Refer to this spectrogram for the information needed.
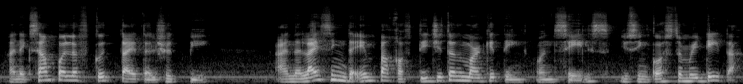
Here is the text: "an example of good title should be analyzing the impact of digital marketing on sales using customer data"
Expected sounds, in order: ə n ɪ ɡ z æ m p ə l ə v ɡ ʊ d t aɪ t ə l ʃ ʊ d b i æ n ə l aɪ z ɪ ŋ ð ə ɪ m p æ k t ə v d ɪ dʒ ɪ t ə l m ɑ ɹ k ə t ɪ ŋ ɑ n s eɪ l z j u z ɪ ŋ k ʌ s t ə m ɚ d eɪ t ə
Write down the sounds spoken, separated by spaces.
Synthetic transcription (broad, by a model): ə n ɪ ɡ s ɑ m p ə l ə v ɡ ʊ d t aɪ t ə l ʃ ʊ d b i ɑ n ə l aɪ s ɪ ŋ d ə ɪ m p æ k t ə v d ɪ dʒ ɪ t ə l m ɑ ɹ k ə t ɪ ŋ ɑ n s eɪ l s j u s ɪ ŋ k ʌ s t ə m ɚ d eɪ t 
